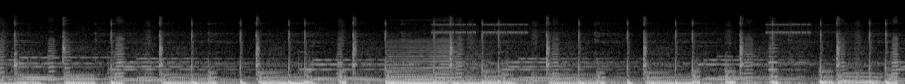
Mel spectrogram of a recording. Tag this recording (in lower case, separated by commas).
music, rhythm and blues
